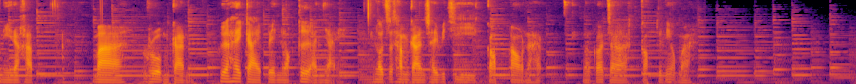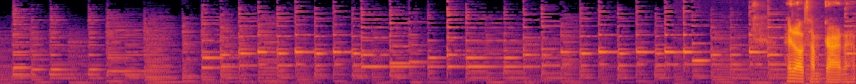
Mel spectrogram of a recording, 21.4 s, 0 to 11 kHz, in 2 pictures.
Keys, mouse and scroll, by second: 5.7 click, 7.0 m, 7.8 ctrl+click, 9.7 ctrl+click, 10.3 ctrl+click, 11.4 click, 11.6-14.1 typing, 11.8 click, 12.2 ctrl+click, 12.5 ctrl+click, 12.8 click, 13.2 ctrl+click, 13.5 ctrl+click, 13.8 click, 14.2 ctrl+click, 14.6 ctrl+click, 14.8 ctrl+click, 15.0 ctrl+click, 15.2 space, 15.3 click, 15.9 ctrl+click, 16.3 ctrl+click, 17.0 click, 17.1 click, 17.4 space, 17.4 click, 17.5 m, 17.7 ctrl+click, 18.2 space, 18.6 click, 19.0 click, 19.3 click.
